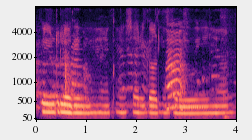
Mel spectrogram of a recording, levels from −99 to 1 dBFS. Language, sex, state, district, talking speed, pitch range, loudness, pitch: Hindi, female, Chandigarh, Chandigarh, 150 wpm, 185-200 Hz, -17 LUFS, 190 Hz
